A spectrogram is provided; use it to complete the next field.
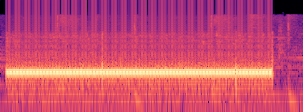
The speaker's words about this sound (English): I'm calling the first pizza place from Sloth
